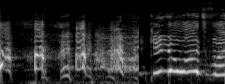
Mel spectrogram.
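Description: Broiler chickens on a poultry farm, a close run of loud clucks and squawking calls in quick irregular bursts, including a longer drawn-out cry near the end.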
